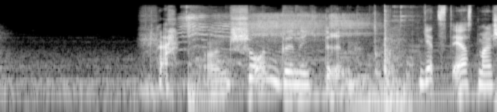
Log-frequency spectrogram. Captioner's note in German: Knarzen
